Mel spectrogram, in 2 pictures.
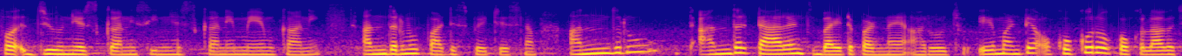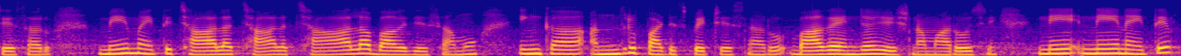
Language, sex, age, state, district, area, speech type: Telugu, female, 18-30, Andhra Pradesh, Chittoor, rural, spontaneous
